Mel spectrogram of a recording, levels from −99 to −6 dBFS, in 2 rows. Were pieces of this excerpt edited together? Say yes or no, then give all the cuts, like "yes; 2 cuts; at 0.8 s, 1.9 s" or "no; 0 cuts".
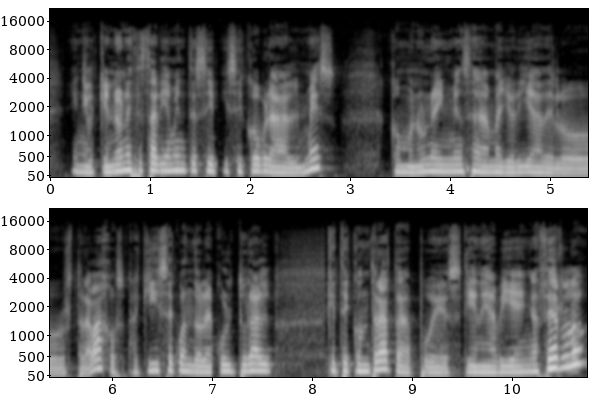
yes; 5 cuts; at 1.7 s, 6.6 s, 7.0 s, 8.1 s, 9.5 s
